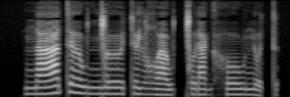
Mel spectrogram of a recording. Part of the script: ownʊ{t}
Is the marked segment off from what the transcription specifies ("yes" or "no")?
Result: no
